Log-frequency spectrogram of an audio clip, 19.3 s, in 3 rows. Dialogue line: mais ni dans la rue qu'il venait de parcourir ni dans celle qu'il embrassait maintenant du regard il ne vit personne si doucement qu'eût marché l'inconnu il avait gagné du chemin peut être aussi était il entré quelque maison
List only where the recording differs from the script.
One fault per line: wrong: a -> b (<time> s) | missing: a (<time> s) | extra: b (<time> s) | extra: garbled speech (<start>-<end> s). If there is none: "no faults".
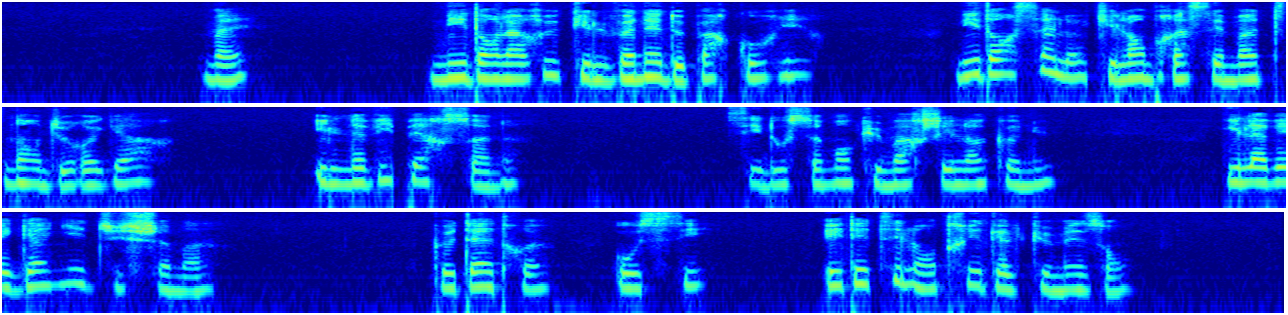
no faults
